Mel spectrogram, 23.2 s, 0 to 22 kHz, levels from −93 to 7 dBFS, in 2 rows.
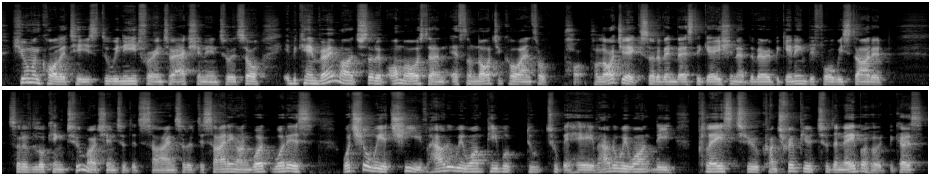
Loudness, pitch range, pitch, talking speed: -21 LUFS, 105-130 Hz, 115 Hz, 180 wpm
